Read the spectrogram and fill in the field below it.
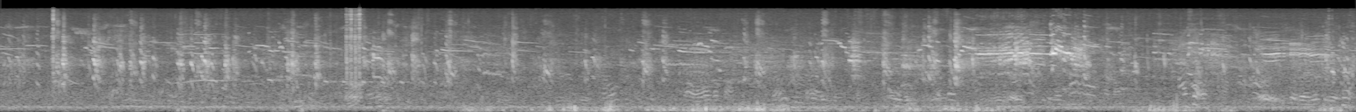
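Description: Gulls and small birds call and chirp nearby, outdoors.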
